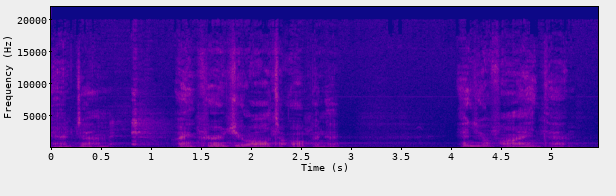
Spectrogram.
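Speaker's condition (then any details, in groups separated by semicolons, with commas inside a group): Head and neck cancer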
